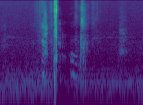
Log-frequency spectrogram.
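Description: Chihuahua giving a quick run of short, high yaps about halfway through, with a very sharp, loud snap in the middle of the run.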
